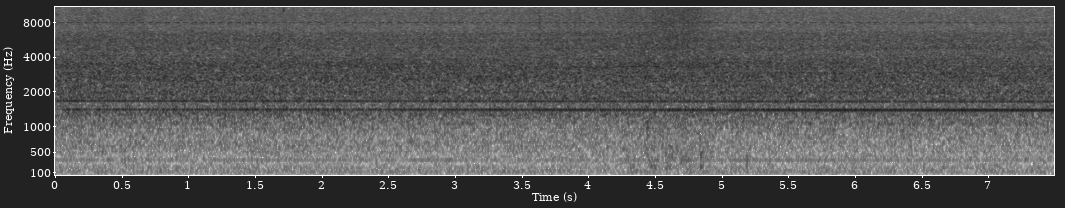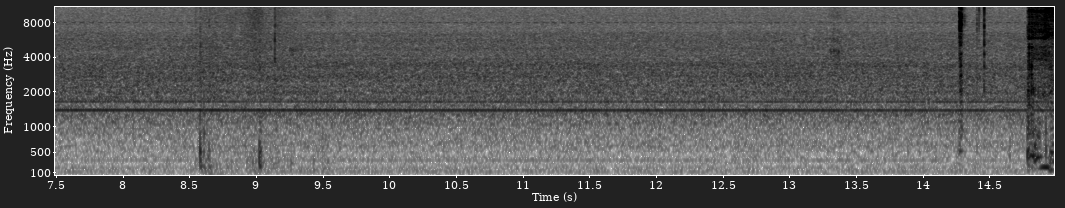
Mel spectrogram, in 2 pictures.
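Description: Steady background hiss with a faint, constant high whine, and two small clicks a little past halfway.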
